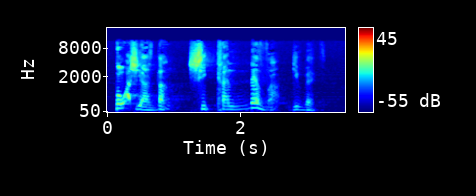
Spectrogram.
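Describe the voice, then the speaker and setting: With music playing in the background, a man delivers his words with lively intonation at a moderate pace. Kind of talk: fervent prayer. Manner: commanding, loud, call-and-response; urgent, rhythmic, repeated petitions.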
